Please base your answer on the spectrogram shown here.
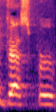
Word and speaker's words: VSEPR: okay Vesper Theory um we say Vesper because otherwise it's impossible to pronounce but it is vs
